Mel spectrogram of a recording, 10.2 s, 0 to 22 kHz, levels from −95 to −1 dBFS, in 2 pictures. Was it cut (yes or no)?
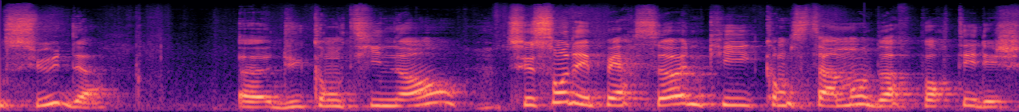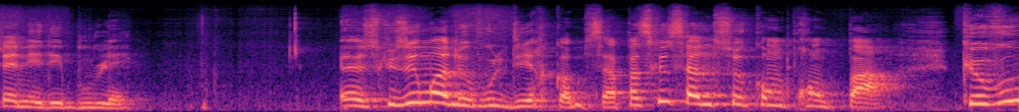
no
